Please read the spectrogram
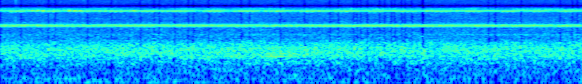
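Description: Steady night chorus of insects such as crickets: an unbroken high-pitched trill at two pitches, over a fainter, lower hiss.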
